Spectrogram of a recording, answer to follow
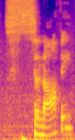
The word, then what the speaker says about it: Sanofi: Sanofi is how you say it?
